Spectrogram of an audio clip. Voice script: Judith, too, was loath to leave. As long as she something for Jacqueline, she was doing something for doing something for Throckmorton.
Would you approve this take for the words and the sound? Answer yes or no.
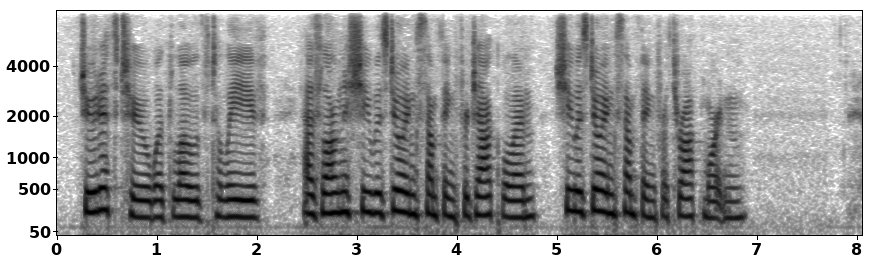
no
